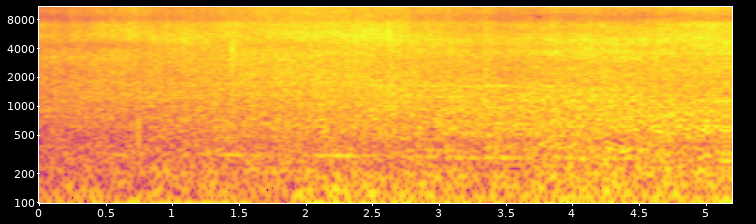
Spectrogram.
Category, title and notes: Soundscapes > Urban
A bus passing the recorder in a roundabout. The sound of the bus engine and sound of rain can be heard in the recording. Recorded on a Samsung Galaxy A54 5G. The recording was made during a windy and rainy afternoon in Tampere.
bus, driving, rain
